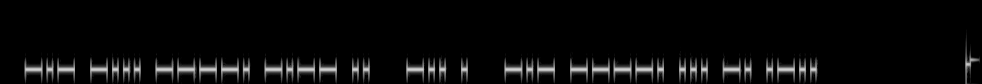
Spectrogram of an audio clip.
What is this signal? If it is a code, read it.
Morse code, heard as a keyed tone, about 22 wpm, 700 Hz. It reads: KB9YI DE K9SNL
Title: USA Callsign DE Callsign - 5 Characters - 22wpm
